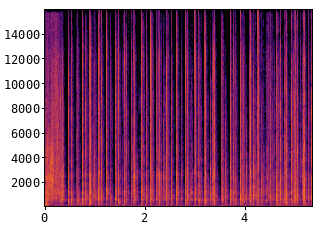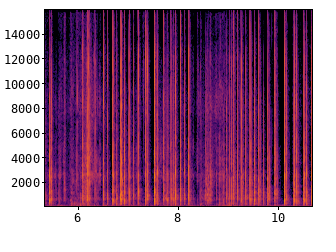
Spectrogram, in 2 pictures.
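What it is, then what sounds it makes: Plastic container lid. Long nails tap quickly and scratch across a round purple plastic container lid, first lying flat and then held. The result is a dense, rapid stream of crisp, bright clicks and scratchy rustles with almost no low end and no ring after each tap.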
